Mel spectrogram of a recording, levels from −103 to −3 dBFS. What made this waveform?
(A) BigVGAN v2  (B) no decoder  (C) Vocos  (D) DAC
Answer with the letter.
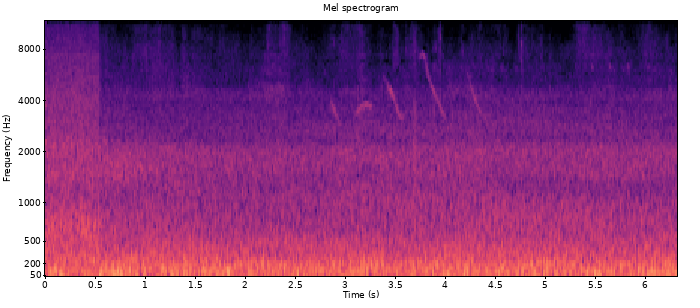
C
